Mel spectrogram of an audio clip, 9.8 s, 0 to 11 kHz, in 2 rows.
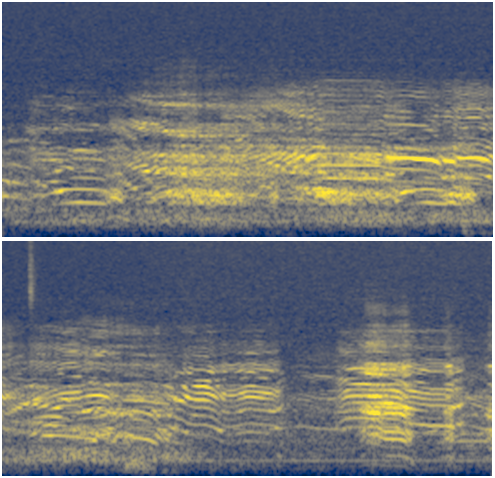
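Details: Red deer stags settling rivalry over hinds, Västmanland, Sweden, 2010: long rolling roars with undulating, groaning pitch run for nearly ten seconds, a brief lull, then a fresh rasping bellow.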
